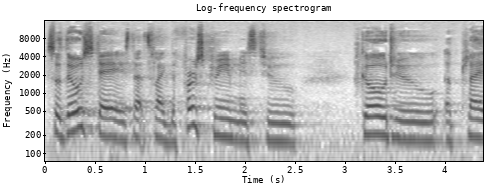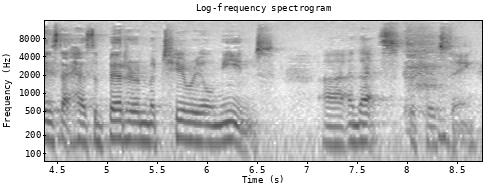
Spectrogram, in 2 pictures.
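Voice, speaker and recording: Speaking with a Chinese accent at a fairly slow pace, a woman with a fairly low pitch sounds out amid audible room echo. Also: ordinary pitch variation. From China. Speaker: business executive. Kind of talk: panel conversation.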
